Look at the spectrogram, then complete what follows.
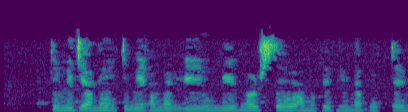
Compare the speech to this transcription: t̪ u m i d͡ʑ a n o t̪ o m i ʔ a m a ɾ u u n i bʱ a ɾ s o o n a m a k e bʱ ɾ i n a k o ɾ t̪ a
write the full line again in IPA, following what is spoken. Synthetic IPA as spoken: t̪ u m i d͡ʑ a n o t̪ u m i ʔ a m a ɾ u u n i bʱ a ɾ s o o a m a k e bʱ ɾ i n a k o ɾ t̪ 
